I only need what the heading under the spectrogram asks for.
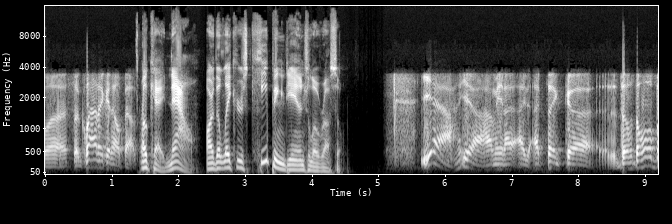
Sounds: speech

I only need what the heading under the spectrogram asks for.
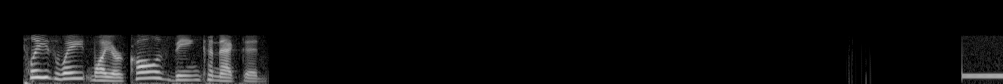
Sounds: speech

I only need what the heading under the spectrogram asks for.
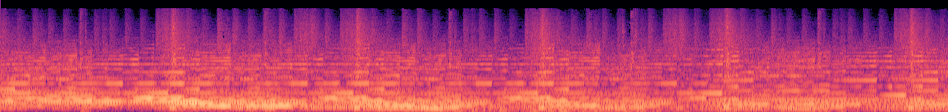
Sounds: music

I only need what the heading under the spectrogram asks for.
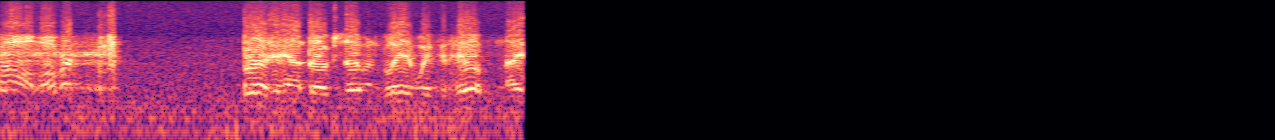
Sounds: police radio chatter

